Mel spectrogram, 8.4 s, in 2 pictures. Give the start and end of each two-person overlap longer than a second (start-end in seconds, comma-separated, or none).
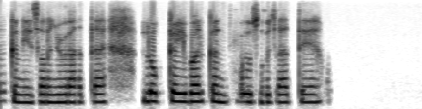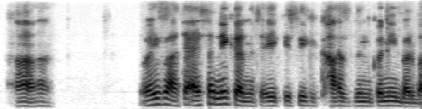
none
